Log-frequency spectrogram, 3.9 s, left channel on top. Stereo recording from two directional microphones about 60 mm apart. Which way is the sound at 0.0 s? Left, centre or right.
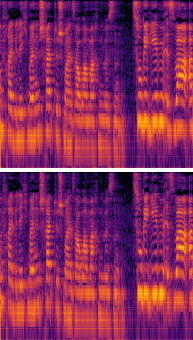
Right.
